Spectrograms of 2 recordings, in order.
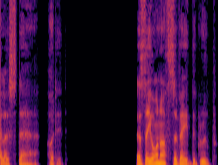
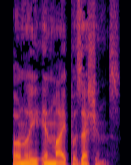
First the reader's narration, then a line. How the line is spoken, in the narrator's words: Joshua said calmly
